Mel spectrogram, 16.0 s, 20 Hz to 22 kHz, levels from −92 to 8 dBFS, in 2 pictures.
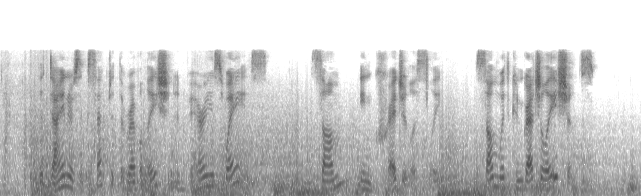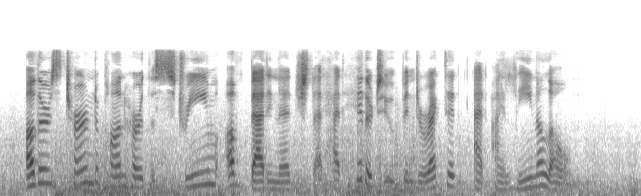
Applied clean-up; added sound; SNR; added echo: none; Thunder; 6 dB; none.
